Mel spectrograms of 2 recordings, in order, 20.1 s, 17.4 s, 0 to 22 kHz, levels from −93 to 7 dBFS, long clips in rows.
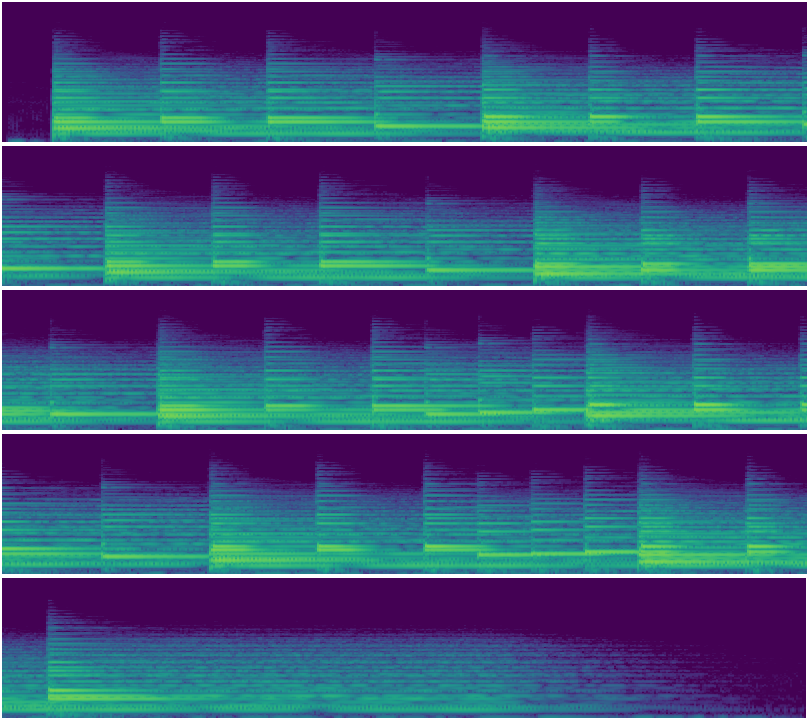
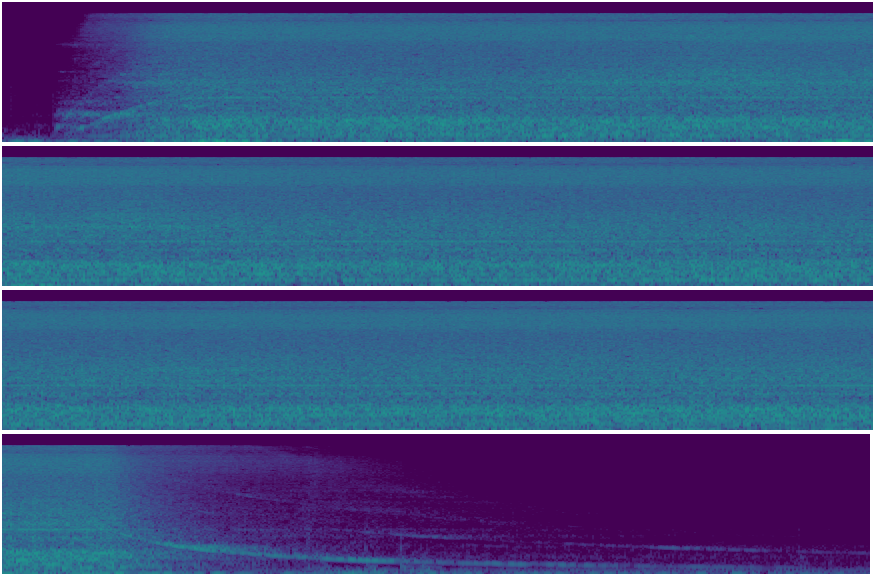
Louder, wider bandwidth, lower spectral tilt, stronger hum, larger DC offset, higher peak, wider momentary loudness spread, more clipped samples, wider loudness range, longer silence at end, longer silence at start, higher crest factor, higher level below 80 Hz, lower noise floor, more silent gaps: first, -19 LUFS vs -35 LUFS; second, 6.6 kHz vs 16.5 kHz; first, -8 dB/octave vs -1.5 dB/octave; neither; neither; first, -2 dBFS vs -22 dBFS; first, 9 LU vs 2 LU; neither; about the same, 3 LU vs 4 LU; first, 1.35 s vs 0.65 s; first, 0.25 s vs 0.05 s; about the same, 18 dB vs 16 dB; first, -54 dBFS vs -60 dBFS; about the same, -67 dBFS vs -69 dBFS; neither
